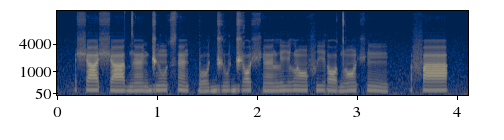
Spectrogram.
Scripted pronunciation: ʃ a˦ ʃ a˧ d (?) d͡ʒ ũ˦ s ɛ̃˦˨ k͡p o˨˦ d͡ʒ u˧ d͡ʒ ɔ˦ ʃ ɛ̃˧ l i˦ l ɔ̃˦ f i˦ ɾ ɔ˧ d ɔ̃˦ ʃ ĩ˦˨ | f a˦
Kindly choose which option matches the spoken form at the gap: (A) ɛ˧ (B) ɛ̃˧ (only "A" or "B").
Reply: B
